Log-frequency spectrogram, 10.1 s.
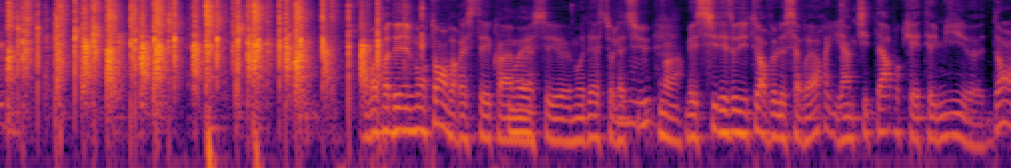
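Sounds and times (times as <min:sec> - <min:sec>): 
applause for visiting students: 0:00.0 - 0:04.3
speech: 0:03.7 - 0:10.1.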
